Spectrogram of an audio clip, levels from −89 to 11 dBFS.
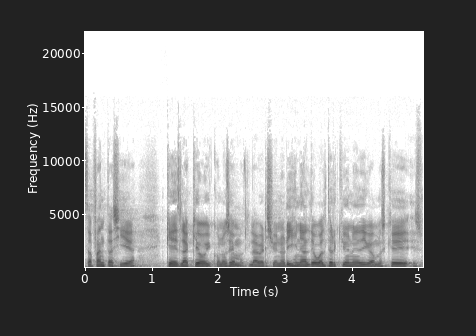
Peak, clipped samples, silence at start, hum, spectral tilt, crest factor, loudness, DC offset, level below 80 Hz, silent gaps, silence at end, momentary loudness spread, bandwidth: -6 dBFS; under 0.1%; 0 s; none; -6 dB/octave; 18 dB; -25 LUFS; under 0.1%; -52 dBFS; none; 0 s; 5 LU; 12.5 kHz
